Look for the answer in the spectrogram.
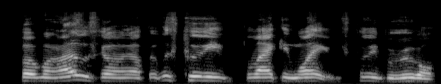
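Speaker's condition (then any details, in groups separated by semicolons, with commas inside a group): Cerebral palsy; congenital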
